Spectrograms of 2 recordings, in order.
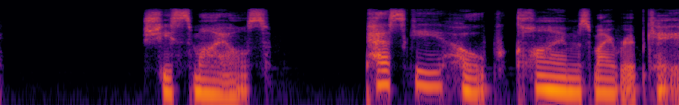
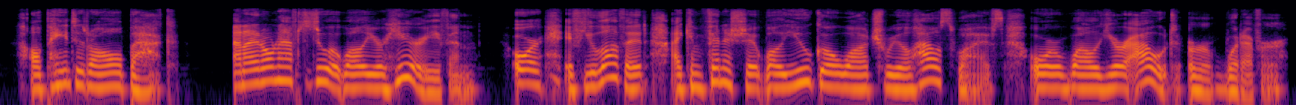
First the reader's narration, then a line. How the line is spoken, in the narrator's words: I say quickly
